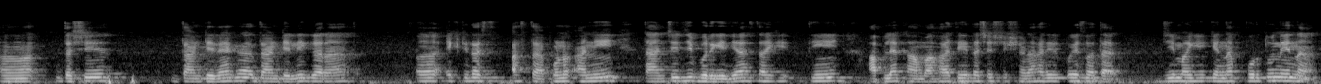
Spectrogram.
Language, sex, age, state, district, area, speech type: Goan Konkani, male, 18-30, Goa, Quepem, rural, spontaneous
